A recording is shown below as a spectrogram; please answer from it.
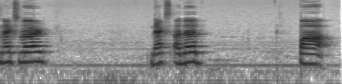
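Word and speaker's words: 八: Okay, उसके बाद है जी हमारे पास नेक्स्ट वर्ड, नेक्स्ट अदद, पा, बी ए, पा। चाइनीज में बी को कैसे प्रोनाउंस करते हैं? पी के तौर पर, पे के तौर पर।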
